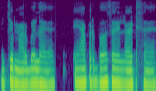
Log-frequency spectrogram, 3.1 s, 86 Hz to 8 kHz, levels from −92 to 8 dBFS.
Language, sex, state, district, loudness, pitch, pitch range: Hindi, male, Jharkhand, Palamu, -15 LUFS, 130 Hz, 125-135 Hz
